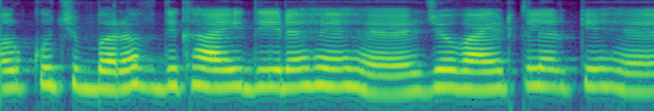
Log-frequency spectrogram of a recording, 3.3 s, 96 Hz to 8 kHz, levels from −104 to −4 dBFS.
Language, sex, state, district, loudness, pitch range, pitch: Hindi, female, Himachal Pradesh, Shimla, -17 LUFS, 235-260 Hz, 250 Hz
